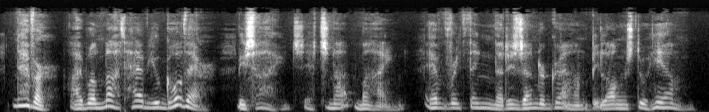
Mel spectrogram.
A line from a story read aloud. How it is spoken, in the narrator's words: She in a trembling voice whispered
